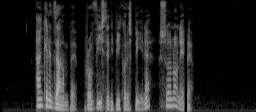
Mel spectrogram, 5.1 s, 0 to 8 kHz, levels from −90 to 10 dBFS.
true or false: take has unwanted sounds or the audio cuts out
true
